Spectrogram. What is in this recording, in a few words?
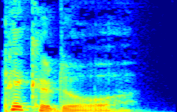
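"picador", British English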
